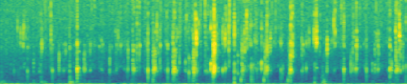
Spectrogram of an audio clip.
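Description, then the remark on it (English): A cat named Tobster laps water from a bowl, a steady run of quick, soft, irregular wet clicks and smacks over a low background hum, with no one talking. “Here, let's listen to the kitty drink.”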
